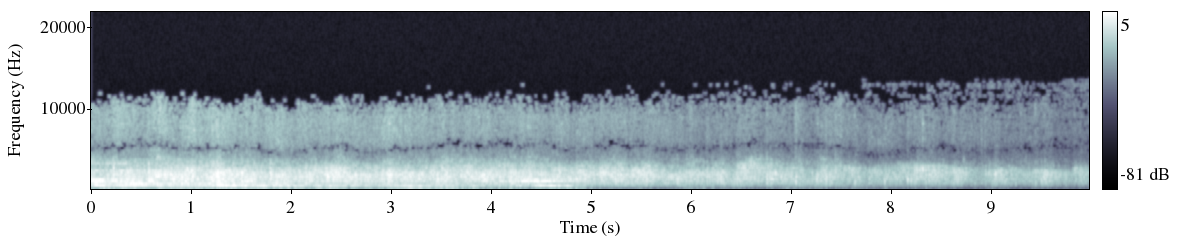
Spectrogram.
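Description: A standing crowd claps and shouts together to the Lord in a dense, sustained roar of applause and raised voices, loudest at first and easing slightly midway through.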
